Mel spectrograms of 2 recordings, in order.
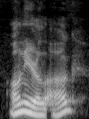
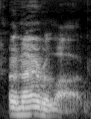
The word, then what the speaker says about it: Oneirologue: And his film, Oneirologue, did I get that right? Oneirologue. Oneirologue. Yeah, the emphasis on the syllable, is a remembrance of a dream occurring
